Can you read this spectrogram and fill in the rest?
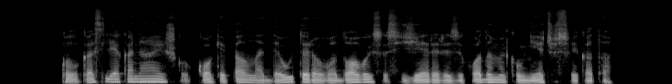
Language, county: Lithuanian, Kaunas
